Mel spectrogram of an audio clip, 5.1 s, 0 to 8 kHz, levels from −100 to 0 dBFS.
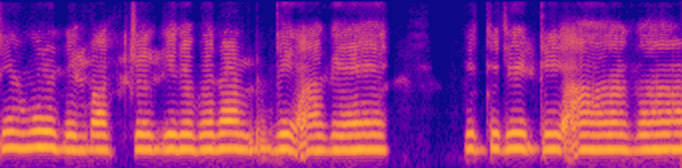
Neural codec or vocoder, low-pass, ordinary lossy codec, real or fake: codec, 16 kHz, 2 kbps, FreqCodec, smaller model; none; none; fake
